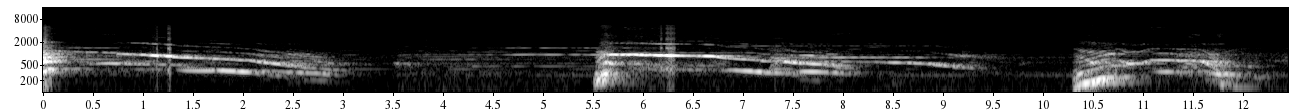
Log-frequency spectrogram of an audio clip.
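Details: Pet dog giving drawn-out howls, three bouts each gliding from a high pitch down to lower tones over a few seconds, with a faint constant hum in the background.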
